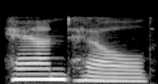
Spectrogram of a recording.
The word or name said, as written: handheld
